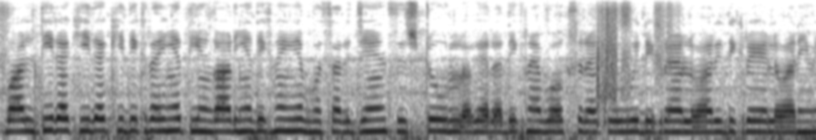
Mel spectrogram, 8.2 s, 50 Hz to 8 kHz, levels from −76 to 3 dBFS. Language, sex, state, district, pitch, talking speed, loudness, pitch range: Hindi, female, Bihar, Sitamarhi, 235 Hz, 225 wpm, -12 LUFS, 230-245 Hz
